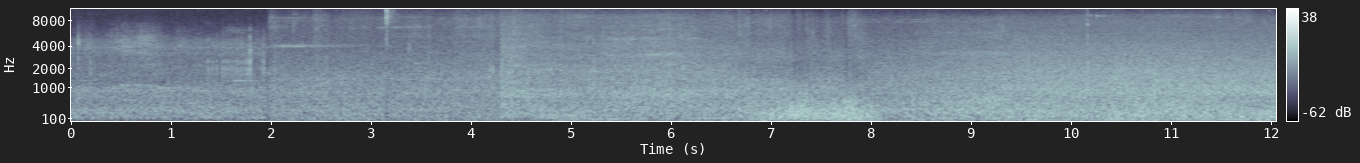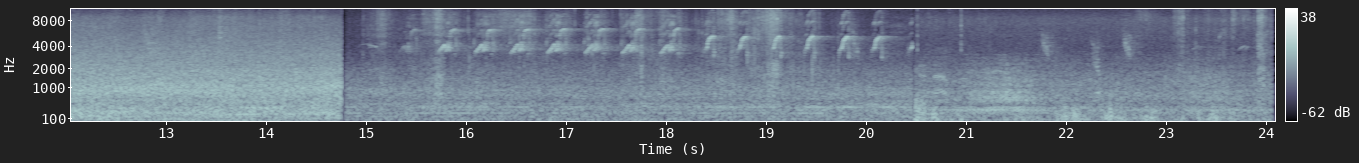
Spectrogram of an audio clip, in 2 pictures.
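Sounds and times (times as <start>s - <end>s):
loud rushing noise: 2.0s - 14.8s
bird chirping: 15.0s - 20.5s.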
